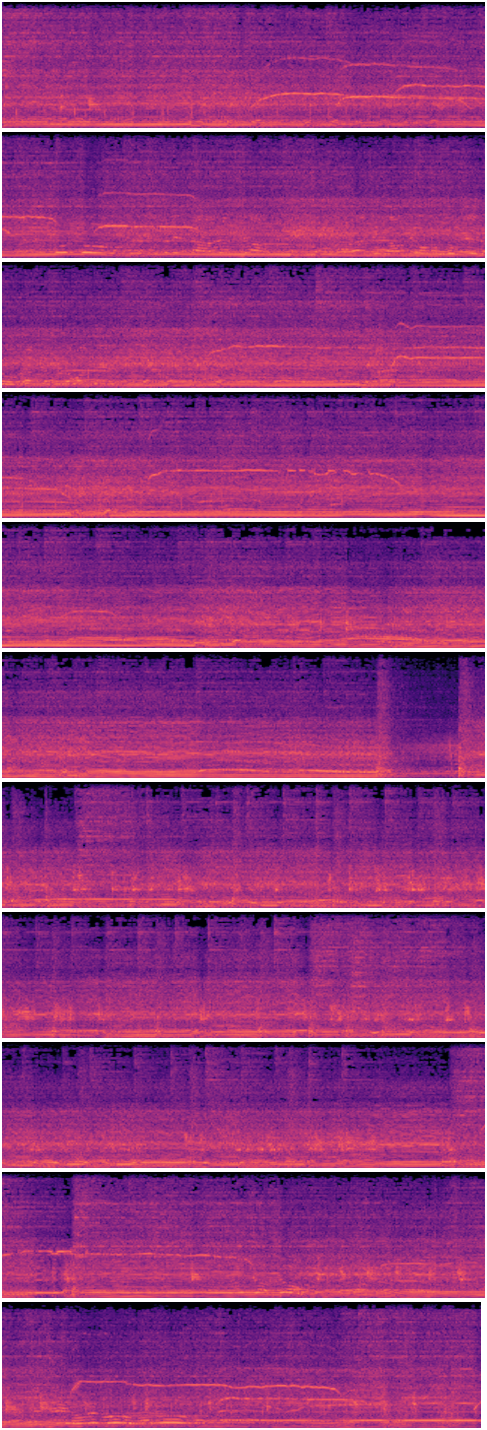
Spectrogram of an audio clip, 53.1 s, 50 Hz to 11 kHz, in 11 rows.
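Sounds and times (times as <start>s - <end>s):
rock band playing live: 0.0s - 53.0s.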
